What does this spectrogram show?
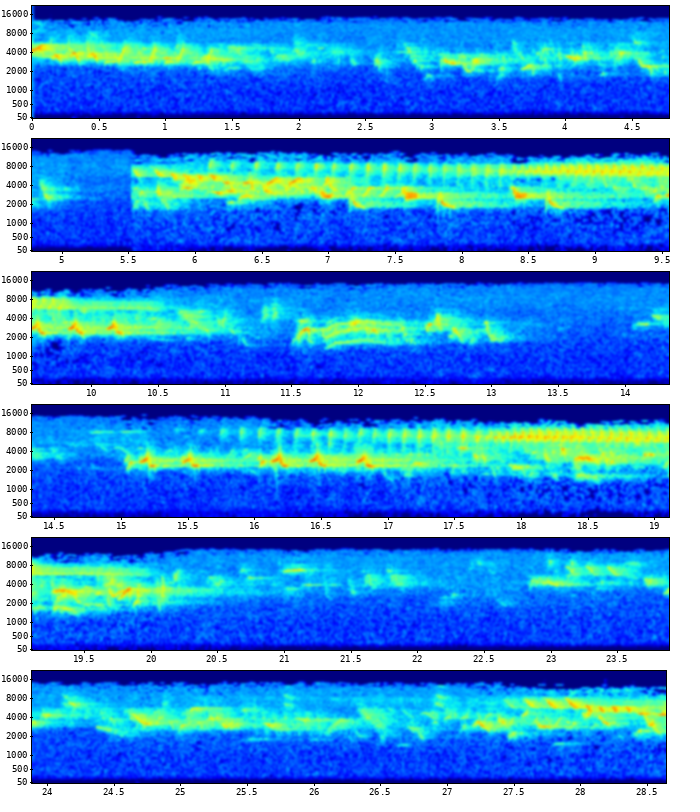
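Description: Several birds singing and chirping in overlapping bouts of a few seconds each, with short lulls between the bouts.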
